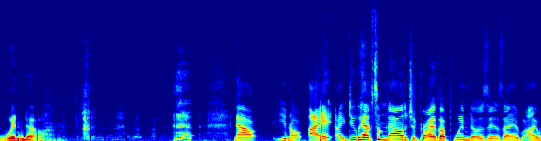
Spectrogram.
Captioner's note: laugh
